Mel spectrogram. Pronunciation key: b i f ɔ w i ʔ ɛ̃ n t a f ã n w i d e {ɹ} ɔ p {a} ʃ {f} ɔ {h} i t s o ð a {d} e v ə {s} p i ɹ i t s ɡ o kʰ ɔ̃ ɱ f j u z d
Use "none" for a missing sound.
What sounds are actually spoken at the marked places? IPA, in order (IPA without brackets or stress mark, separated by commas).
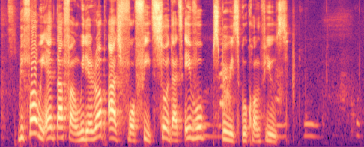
ɹ, a, f, f, t, s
